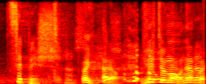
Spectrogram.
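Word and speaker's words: Țepeș: était VL t oui je me permet de rectifier la prononciation les rouains disent C pêche oui alors justement on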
